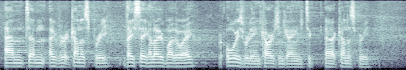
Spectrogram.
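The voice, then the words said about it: Weak, fading voice. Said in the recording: “apologize for my voice. It's disappearing”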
